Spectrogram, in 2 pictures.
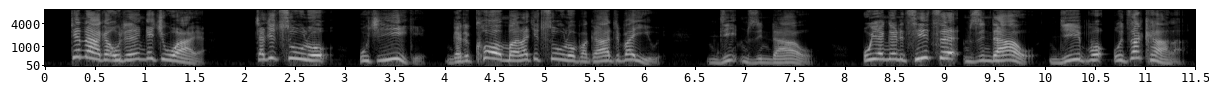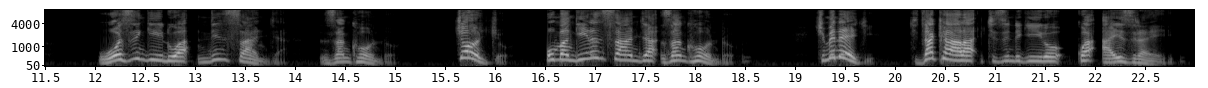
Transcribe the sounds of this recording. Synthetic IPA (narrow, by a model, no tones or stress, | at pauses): kɛnak̬autɛŋɡɛt͡ʃiwaja̰ | t͡ʃat͡ʃit͡sʰulɔ | ut͡ʃijikɛ | ŋɡatikʰɔmalat͡ʃit͡sʰulɔpakat̬ip̬aiwɛ | ndim̩zindaːwɔ̰ | ujɛŋɡanit͡sʰit͡sʰɛm̩zindaːwɔ | ndip̬ɔud͡zakʰa̰la̰ | wɔziŋɡiɗwandinsa̰nd͡ʒa̰ | zaŋkʰɔːndɔ | t͡ʃɔnt͡ʃɔ | umaŋɡiɾɛn̩sand͡ʒazaŋkʰɔːndɔ | t͡ʃimɛnɛt͡ʃi̥ | t͡ʃid͡zakʰalat͡ʃizindik̬iɾɔkwaʔais̬ɾa̰ɛ̰ːli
